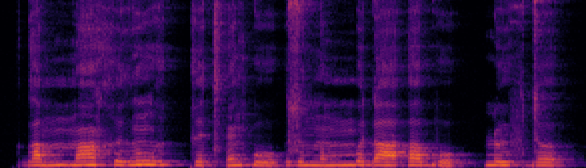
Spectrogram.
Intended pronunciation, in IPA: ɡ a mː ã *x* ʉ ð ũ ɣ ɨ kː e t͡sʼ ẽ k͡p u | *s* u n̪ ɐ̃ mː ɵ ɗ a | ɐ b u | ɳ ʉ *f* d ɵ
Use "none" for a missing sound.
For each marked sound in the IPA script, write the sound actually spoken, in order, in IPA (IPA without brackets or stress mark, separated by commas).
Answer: x, z, f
